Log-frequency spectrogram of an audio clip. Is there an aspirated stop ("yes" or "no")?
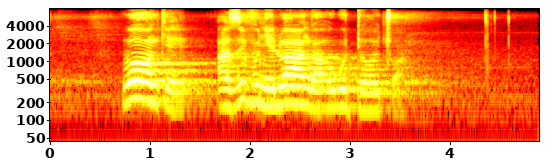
no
